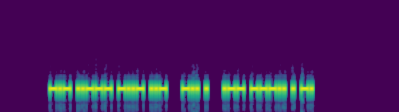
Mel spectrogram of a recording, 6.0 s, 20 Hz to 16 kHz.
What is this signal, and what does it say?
Morse code, heard as a keyed tone, about 34 wpm, 700 Hz. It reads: K2XU DE W8EN
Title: USA Callsign DE Callsign - 4 Characters - 35wpm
